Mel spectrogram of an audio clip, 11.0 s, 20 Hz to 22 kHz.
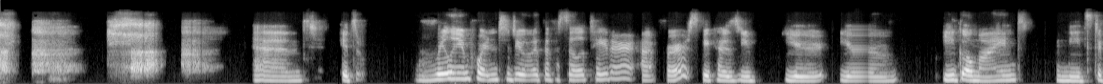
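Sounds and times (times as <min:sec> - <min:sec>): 
exaggerated inhales and exhales in a circular breathing exercise: 0:00.0 - 0:02.4
speech: 0:02.9 - 0:11.0.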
